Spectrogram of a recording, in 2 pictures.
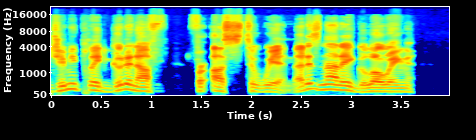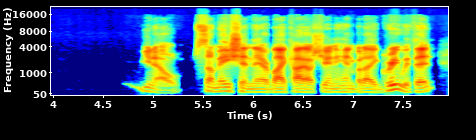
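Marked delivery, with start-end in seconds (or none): none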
